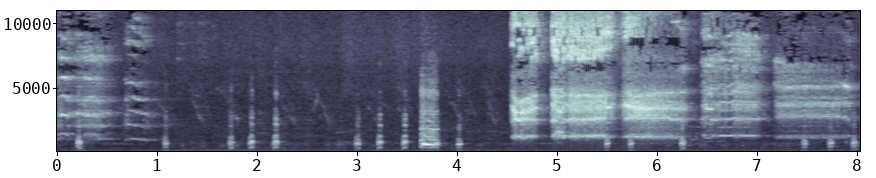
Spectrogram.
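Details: Hens cackling: a run of short, sharp clucks spaced unevenly, one louder drawn-out squawk near the middle, then several seconds of loud broadband rustling or flapping with a few more clucks cutting through.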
